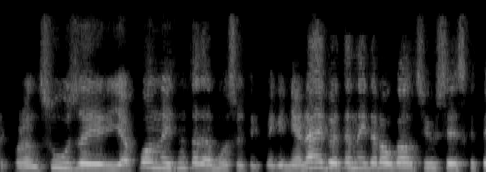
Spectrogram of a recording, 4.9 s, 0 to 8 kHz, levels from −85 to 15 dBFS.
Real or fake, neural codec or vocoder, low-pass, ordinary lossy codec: fake; codec, 24 kHz, 0.5 kbps, DualCodec; 7.2 kHz; MP3, 48 kbps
